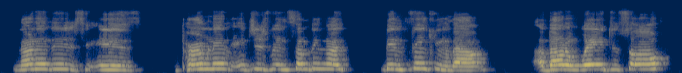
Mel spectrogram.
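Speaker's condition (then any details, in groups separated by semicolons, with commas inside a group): Cerebral palsy; power wheelchair; receives therapy services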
